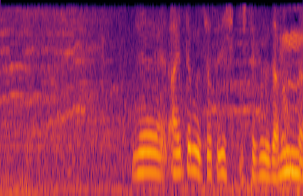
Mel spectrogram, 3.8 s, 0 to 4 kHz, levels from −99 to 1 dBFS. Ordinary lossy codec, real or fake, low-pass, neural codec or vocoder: none; fake; 3.6 kHz; codec, 16 kHz in and 24 kHz out, 2.2 kbps, FireRedTTS-2 codec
